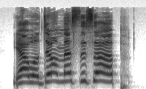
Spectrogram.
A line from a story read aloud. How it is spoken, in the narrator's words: Dustin yelled after him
